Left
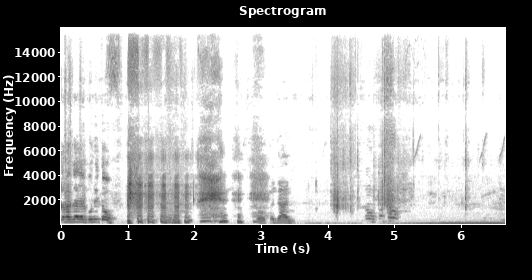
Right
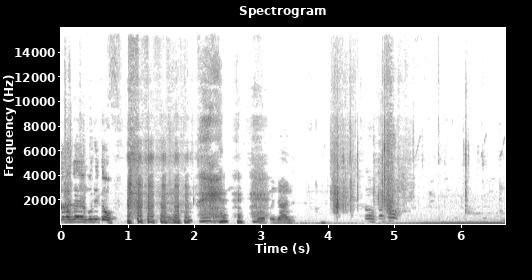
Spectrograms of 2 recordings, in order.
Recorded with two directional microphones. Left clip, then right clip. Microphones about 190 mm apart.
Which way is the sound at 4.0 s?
5° right (ahead or behind).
